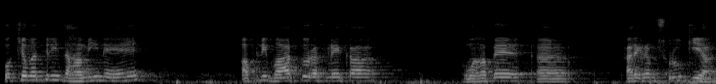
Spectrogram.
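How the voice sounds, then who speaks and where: A middle-aged man with a hoarse voice, giving emphatic live political commentary and clearing his throat. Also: on the high side, roomy sound, slight background noise. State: hoarse, recovering from a bad cough. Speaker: journalist and live show host. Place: outdoor terrace in the hills. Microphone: phone a short distance away.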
